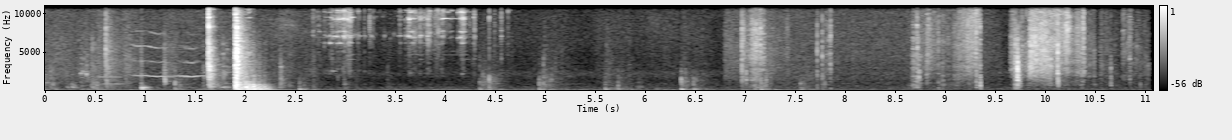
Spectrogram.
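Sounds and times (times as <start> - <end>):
door closing with heavy thud: 0.4 - 2.6
light metallic jingle: 2.7 - 4.7.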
